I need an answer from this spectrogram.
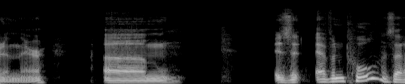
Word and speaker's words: Evenepoel: Um Is it Evenepoel? Is that how you pronounce that? Evenepoel, yep.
